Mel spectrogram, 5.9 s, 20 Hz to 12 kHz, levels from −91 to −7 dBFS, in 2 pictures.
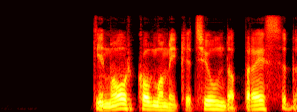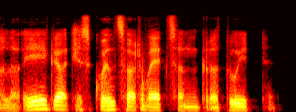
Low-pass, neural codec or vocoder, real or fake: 7.2 kHz; codec, 16 kHz, 1 kbps, FunCodec, trained on LibriTTS, 50 frames a second; fake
